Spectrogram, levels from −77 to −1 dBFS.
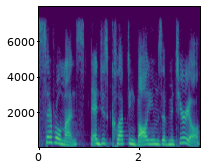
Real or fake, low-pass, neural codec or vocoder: real; 7.2 kHz; none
